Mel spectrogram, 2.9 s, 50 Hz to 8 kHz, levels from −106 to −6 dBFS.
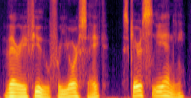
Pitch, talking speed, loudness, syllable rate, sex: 115 Hz, 145 wpm, -16 LUFS, 4.3 syllables/s, male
